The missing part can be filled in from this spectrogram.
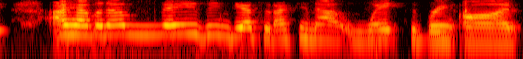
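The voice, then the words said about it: Smiling, excited voice. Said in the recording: “can hear the smile in my voice.”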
